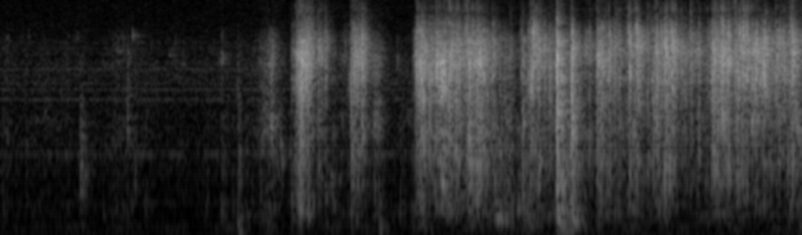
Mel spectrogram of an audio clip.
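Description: Thin plastic snack-cake wrapper crinkling as it is handled and pulled open, starting about three seconds in and running almost without a break from about four seconds on.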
